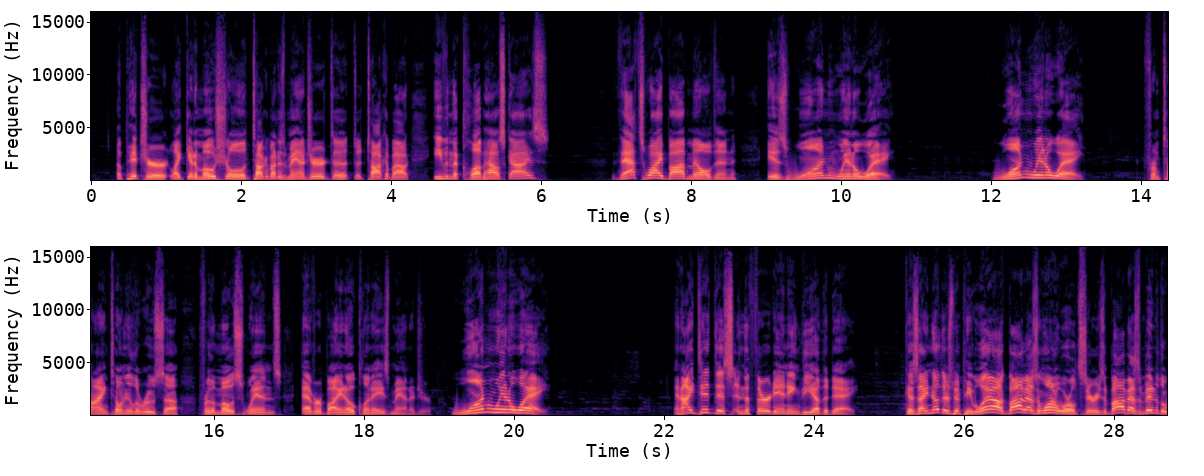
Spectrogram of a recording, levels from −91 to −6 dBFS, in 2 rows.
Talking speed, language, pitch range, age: 160 wpm, English, 175-245 Hz, 40-59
